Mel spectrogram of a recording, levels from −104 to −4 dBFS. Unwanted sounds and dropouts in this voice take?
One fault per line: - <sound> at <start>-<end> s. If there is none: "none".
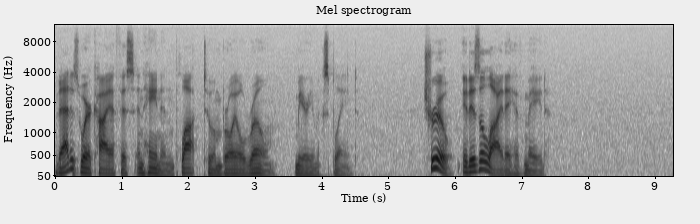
none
